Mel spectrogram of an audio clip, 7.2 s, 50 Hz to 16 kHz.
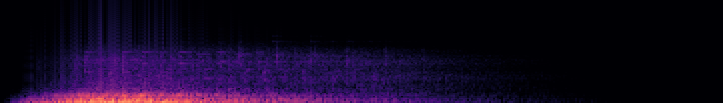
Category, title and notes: Sound effects > Electronic / Design
Sound From The Depths 2
what-the, scary-sound, startling-sound, startled, horror-impact, spooky-sound, loud-jumpscare-sound, startled-noise, jumpscare-sound, whack-hectic-guy, horror-hit, horror-stab, cinematic-sting, horror-sting, jumpscare-sound-effect, jumpscare, cinematic-hit, horror-sound, thrill-of-fear, spooky-cinematic-sting, Dylan-Kelk, sound-from-the-depths, jumpscare-noise, cinematic-stab, Lux-Aeterna-Audio, underground-sound, loud-jumpscare, spooky-hit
